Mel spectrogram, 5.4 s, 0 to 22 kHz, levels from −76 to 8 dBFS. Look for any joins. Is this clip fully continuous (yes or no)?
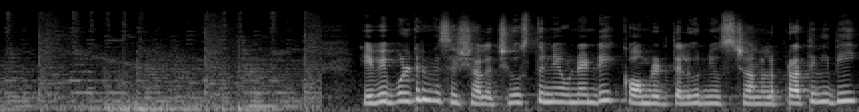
yes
